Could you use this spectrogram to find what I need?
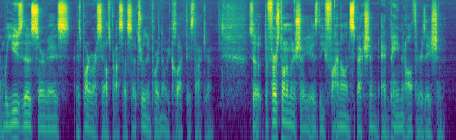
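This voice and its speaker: In a very deep, low voice with vocal fry, a man talks at a very fast pace with ordinary pitch variation. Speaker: painting company trainer. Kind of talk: training tutorial. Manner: casual, with filler words.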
